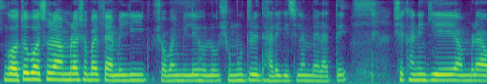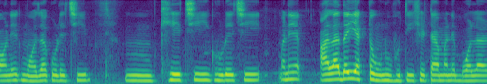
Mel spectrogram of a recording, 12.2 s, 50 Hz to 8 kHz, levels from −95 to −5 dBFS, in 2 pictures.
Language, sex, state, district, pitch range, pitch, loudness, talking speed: Bengali, female, West Bengal, Kolkata, 185-205 Hz, 195 Hz, -21 LUFS, 140 wpm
